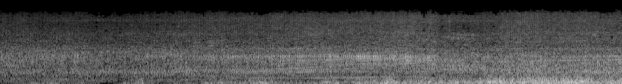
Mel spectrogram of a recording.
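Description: Keeway Cafe Racer 152's single-cylinder engine pulling away and speeding up, its note rising and growing steadily louder, with wind rush on the microphone.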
